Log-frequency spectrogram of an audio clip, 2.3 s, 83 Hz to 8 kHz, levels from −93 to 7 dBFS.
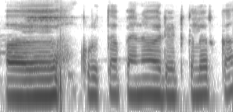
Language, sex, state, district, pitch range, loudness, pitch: Hindi, male, Uttar Pradesh, Deoria, 160-170 Hz, -29 LUFS, 165 Hz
